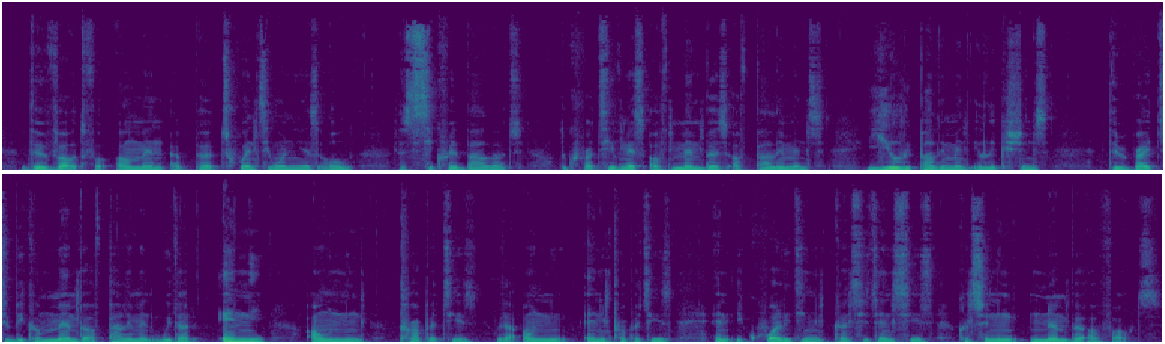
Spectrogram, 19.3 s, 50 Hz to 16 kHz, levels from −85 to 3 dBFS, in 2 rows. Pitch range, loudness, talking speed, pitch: 130-155 Hz, -39 LUFS, 145 wpm, 145 Hz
